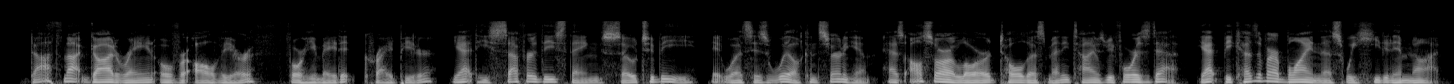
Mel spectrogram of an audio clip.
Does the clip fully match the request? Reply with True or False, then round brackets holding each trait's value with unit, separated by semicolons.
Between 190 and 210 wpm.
True (200 wpm)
